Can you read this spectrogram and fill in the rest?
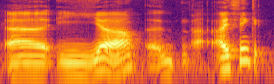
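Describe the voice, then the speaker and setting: A man from Syria with a Syrian Arabic accent, answering interview questions casually and haltingly, often pausing to search for words. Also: lowish voice, animated, fairly bright tone. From Syria, Damascus. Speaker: interview guest, actor and content creator.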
